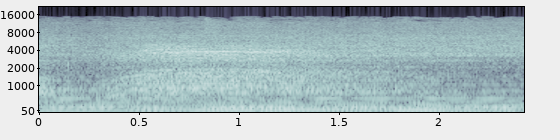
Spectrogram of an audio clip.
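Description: Live church band music: held keyboard chords over a deep bass, with a swell of voices about half a second in.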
